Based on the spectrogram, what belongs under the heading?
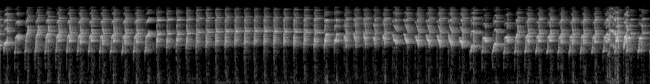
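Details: Fighter lovebird in full song delivering its long 'ngekek panjang' trill: an unbroken, shrill, rapidly pulsed chatter of about ten notes a second, holding steady for over six seconds with a brief harsher burst near the end.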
